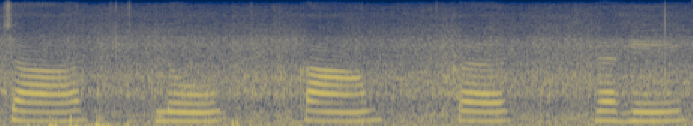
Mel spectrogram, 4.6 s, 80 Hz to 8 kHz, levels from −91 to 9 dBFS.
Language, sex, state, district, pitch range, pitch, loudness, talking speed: Hindi, female, Chandigarh, Chandigarh, 205-215 Hz, 210 Hz, -15 LUFS, 65 wpm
